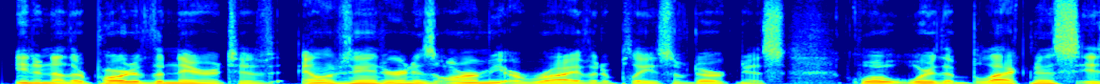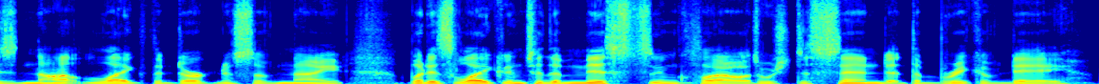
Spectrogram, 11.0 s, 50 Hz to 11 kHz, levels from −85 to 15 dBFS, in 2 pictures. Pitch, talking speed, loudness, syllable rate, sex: 130 Hz, 225 wpm, -18 LUFS, 5.9 syllables/s, male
